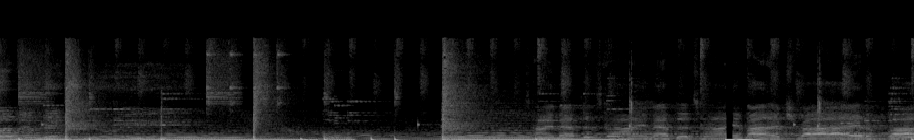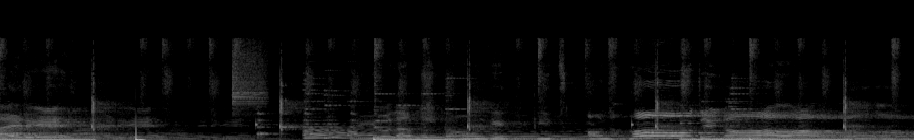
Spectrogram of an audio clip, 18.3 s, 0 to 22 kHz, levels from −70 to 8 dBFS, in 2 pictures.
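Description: At 7.26 s a phantom power thump hits, peaking at about -9 dBFS and dying away over roughly 97 ms before the sound settles at 7.69 s; a second, shorter one follows at 10.51 s, decaying within about 28 ms and gone by 10.63 s. Each is a supply switching on or off on a live input, its voltage step pushed through the coupling capacitors. Unlike a click or a breath pop, it is a single deep, pitchless low-frequency shove.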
